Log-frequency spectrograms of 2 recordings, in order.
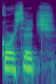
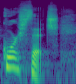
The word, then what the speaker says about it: Gorsuch: got goret gorset how do you say it Gorsuch Gorsuch who you know he's got all these funny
